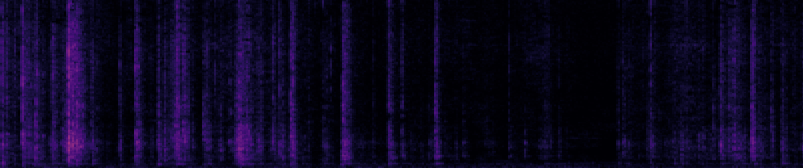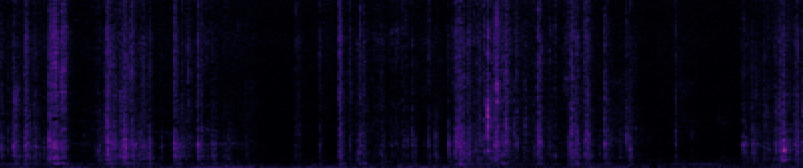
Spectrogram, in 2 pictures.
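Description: Carded Hot Wheels blister packs being flipped through on a store peg hook: an irregular run of light plastic clicks and rustles.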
